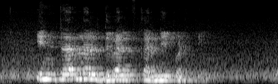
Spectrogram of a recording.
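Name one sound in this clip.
An elderly woman speaks calmly into a microphone.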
